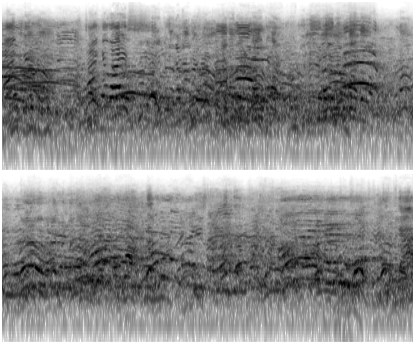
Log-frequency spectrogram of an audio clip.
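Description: A large crowd of young men cheers and shouts excitedly close by.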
